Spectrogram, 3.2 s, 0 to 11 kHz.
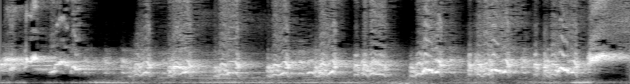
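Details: Red-whiskered bulbul in a cage in Singapore, regaining condition in July 2017, pours out a brief dense stream of rapid chirpy, slurred notes ending on a higher whistled upslur, over a faint low hum.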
